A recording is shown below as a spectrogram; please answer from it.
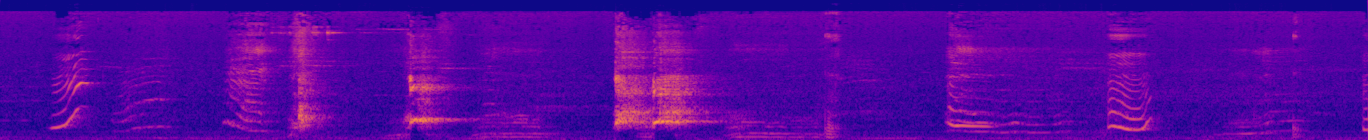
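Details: Pet dog making weird noises whenever it is tied up, sounding annoyed: a mix of whiny, wavering moans, yelps and grumbling howl-like sounds rising and falling in pitch, with short sharp bursts between them.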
